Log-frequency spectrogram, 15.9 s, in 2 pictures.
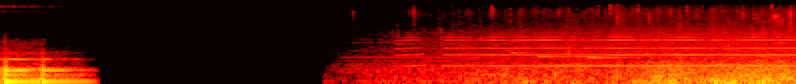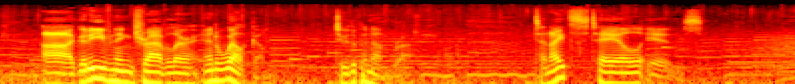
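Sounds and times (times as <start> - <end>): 
storm rain: 3.3 - 15.9
speech: 8.4 - 10.7, 11.3 - 12.3, 13.3 - 15.0.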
